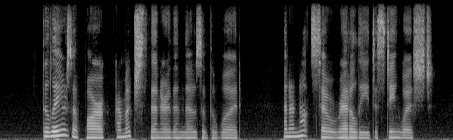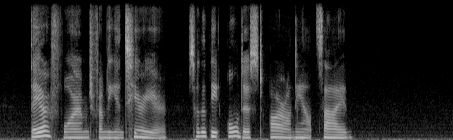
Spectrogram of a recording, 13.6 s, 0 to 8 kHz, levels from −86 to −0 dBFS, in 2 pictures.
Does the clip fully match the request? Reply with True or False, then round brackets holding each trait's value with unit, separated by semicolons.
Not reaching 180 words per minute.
True (140 wpm)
